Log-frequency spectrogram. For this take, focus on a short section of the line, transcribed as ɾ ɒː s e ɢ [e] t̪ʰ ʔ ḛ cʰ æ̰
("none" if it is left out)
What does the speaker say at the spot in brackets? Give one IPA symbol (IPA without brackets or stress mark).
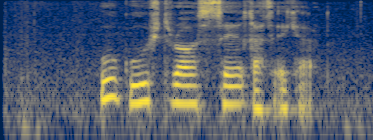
æ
